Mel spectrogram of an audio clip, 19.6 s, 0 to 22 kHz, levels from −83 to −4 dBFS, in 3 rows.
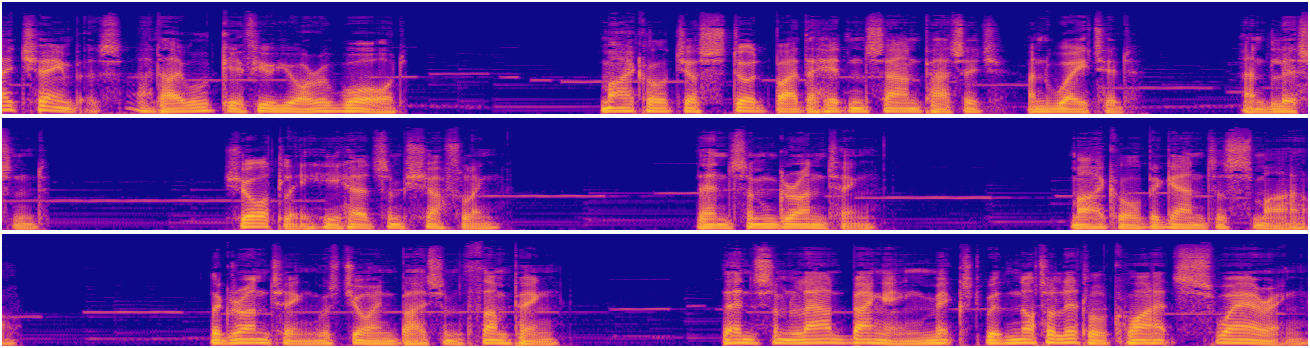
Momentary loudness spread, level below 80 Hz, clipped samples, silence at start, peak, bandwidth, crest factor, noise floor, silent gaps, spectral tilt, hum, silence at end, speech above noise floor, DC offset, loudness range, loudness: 9 LU; -40 dBFS; under 0.1%; 0 s; -4 dBFS; 15 kHz; 16 dB; -51 dBFS; none; -5.5 dB/octave; none; 0 s; 32 dB; under 0.1%; 4 LU; -20 LUFS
